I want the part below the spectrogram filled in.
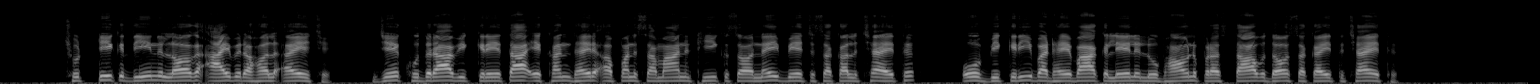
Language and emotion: Maithili, neutral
